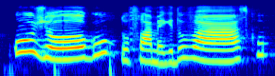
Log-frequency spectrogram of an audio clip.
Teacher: a pronúncia, né, do primeiro O do substantivo jogo é fechada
